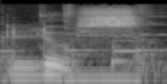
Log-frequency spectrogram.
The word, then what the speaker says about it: loose: Loose with two O's is an adjective that means not tight, maluwag. Example sentence, one of the screws is loose. And we pronounce it as loose.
